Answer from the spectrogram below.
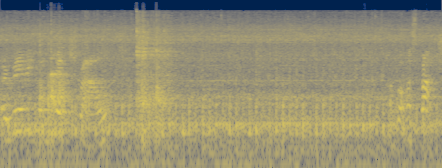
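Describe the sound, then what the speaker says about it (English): Butter being mixed in a bowl for shortbread: scraping and clinking of a utensil against the bowl with irregular knocks and rattles, fairly close and continuous, with a voice briefly audible early on. "I'm just going to give that a really good mix round"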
